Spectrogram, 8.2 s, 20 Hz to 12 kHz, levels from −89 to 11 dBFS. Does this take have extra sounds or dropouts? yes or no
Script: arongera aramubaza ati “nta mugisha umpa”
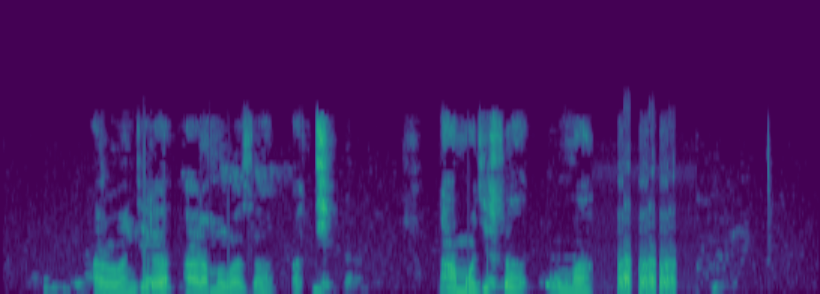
yes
